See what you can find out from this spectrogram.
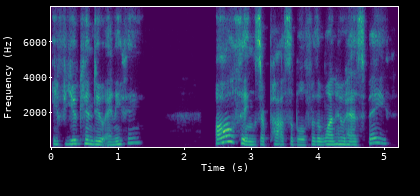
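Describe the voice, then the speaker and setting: A woman's voice: fairly low pitch, lively intonation, normal speed. A woman voicing an authoritative male teacher and healer in a scripture reading, firm and instructive. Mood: solemn teaching.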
